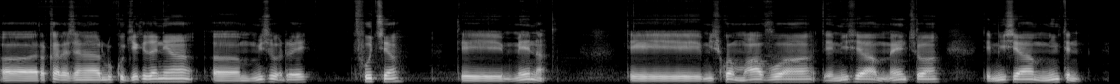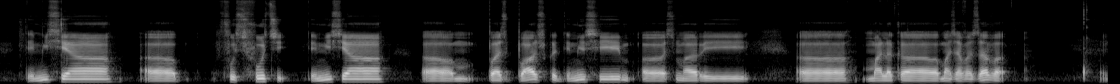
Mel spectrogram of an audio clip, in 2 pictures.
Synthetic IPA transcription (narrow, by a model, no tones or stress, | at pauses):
aɾakaɾazanəlukuɡekʲzana | misre | fut͡sa | d̪̥emenə | d̪̥emisi̥kuamavuad̪̥emisament͡sua | d̪̥emisiamint̪ini̥ | d̪̥emisa | fut͡si̥fut͡si̥d̪̥emisa | b̥azubazukəd̪emisisimaɾi | malakəmazavazavə̰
